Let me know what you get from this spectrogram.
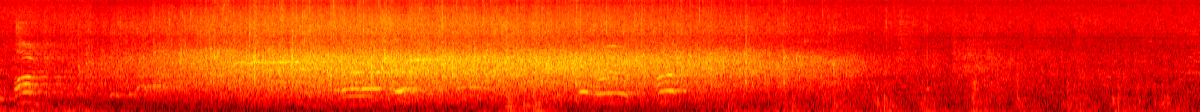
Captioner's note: applause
